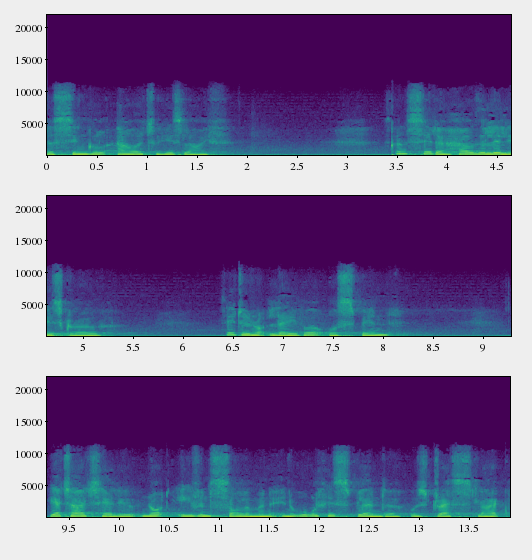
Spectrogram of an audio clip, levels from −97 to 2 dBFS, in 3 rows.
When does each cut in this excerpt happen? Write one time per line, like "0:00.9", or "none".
0:03.4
